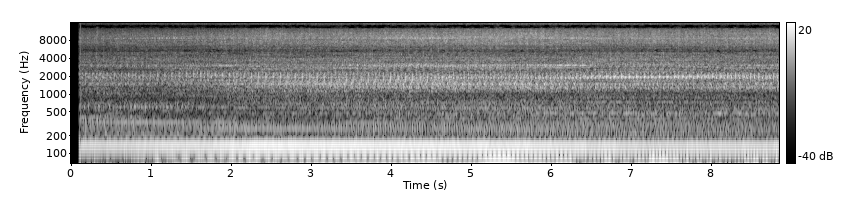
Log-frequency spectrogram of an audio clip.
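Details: Mercedes-AMG GT43 petrol engine at idle, fast light ticking over a low hum, misdiagnosed as timing chain noise; actual cause a faulty EVAP purge valve, noise normal after purge valve replacement.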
